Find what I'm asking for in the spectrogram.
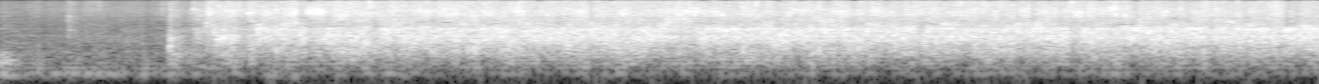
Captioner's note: applause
